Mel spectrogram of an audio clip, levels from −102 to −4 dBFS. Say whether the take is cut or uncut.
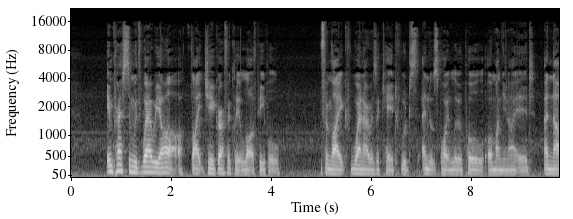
uncut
